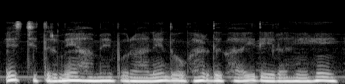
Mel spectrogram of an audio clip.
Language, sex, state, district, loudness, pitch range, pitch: Hindi, female, Madhya Pradesh, Bhopal, -9 LUFS, 155-170 Hz, 165 Hz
